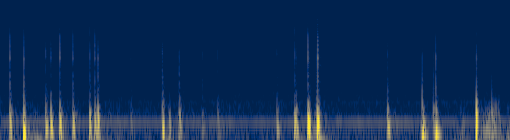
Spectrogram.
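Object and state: Plastic cutting mat tapped with fingernails.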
